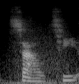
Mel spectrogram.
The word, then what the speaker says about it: Cao: So, the enemy is all around if you played this game, Cao Cao is actually pronounced Cao, like T-S-A-O instead of C-A-O.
